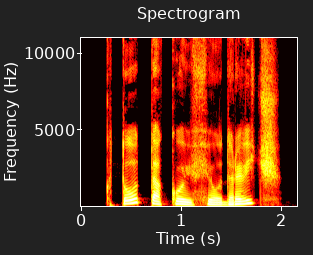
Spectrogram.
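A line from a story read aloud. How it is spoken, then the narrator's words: Stern question. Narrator (Russian): строго спросила Надежда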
